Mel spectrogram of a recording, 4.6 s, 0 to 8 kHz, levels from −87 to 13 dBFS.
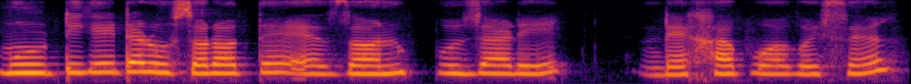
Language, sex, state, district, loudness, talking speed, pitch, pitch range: Assamese, female, Assam, Kamrup Metropolitan, -15 LUFS, 105 wpm, 275 Hz, 260-300 Hz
